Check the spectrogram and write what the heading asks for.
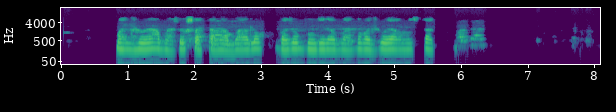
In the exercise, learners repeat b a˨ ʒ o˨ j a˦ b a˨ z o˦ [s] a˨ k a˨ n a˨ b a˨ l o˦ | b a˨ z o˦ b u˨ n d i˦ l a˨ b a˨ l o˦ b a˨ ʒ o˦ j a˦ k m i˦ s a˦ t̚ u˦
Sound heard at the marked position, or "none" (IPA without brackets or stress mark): s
